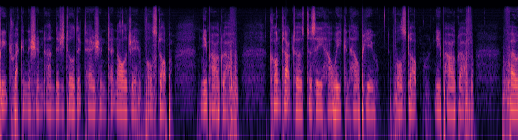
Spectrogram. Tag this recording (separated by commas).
Speech, Speech synthesizer, man speaking, Narration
